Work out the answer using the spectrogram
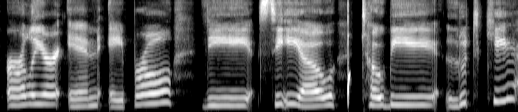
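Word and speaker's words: Tobi Lütke: The CEO, Toby Lutke, I believe is how you pronounce it, started speaking strongly about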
